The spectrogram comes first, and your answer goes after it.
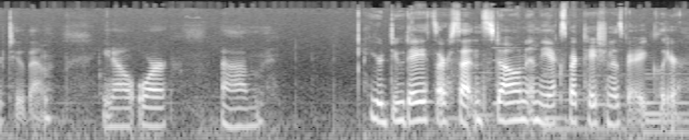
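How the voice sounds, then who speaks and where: A woman speaks at a medium pitch and moderate pace. Her intonation is monotone and flat. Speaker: mechanical engineer. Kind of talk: interview. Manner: many filler ums.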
